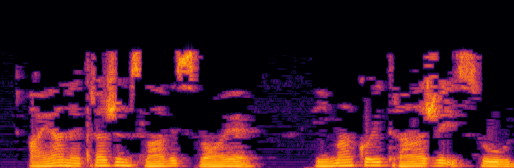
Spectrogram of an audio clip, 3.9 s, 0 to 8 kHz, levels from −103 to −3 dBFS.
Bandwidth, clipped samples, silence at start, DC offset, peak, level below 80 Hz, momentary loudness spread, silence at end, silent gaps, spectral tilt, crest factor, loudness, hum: 5.8 kHz; under 0.1%; 0.2 s; under 0.1%; -8 dBFS; -40 dBFS; 4 LU; 0 s; none; -10 dB/octave; 12 dB; -20 LUFS; none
